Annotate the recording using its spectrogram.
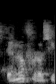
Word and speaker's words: Ctenóforos: Muy bien, pues fijaos, hasta hace muy poquito, este de tenóforos, que se estaba junto a este otro que también tiene una C delante, que se llama Nidarios, o sea, tanto los dos que tienen C que no se pronuncian, o sea, los Ctenóforos y los Nidarios,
